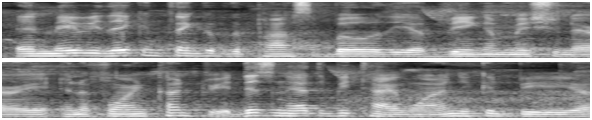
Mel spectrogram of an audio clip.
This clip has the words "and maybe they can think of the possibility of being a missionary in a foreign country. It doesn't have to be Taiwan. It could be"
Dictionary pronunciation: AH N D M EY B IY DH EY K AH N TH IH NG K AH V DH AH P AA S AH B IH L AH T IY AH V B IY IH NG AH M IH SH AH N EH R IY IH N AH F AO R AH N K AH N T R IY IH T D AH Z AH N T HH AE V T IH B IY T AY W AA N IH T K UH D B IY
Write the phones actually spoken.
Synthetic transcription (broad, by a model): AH N M EY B IY DH EY K AH N TH IH NG K AH V DH AH P AA S AH B IH L AH T IY AH V B IY IH NG AH M IH SH AH N EH R IY IH N AH F AO R AH N K AH N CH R IY IH T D AH Z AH N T HH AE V T IH B IY T AY W AA N IH T K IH D B IY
